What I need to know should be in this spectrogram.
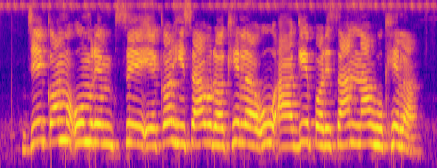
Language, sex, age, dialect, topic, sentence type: Bhojpuri, female, <18, Southern / Standard, banking, statement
